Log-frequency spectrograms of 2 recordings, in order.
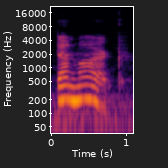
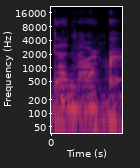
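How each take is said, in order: First: "Denmark" said oddly, drawn out with a falling tune; a goofy, deliberate "Denmark". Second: "Denmark" whispered, unvoiced and much softer. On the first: Saying the country name in a silly way to herself. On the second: Whispering the country name to herself while reading. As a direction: breathe "Denmark" under the breath. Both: Real, not acted. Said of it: "I don't know why I said it like that".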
